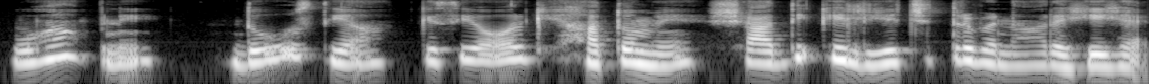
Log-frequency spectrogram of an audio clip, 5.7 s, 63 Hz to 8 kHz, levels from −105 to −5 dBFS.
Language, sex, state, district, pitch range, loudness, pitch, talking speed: Hindi, female, Odisha, Malkangiri, 210-250 Hz, -19 LUFS, 220 Hz, 165 wpm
